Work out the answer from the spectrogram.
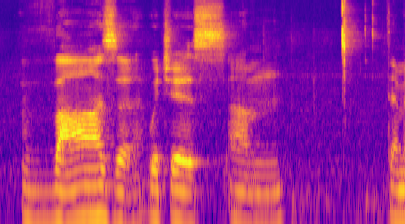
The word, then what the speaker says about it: Vase: way just with a uppercase v and it's pronounced Vaz like it's really soft sound so most these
